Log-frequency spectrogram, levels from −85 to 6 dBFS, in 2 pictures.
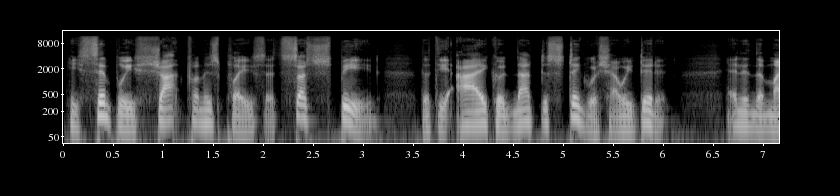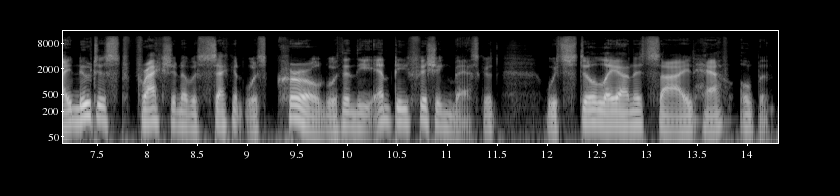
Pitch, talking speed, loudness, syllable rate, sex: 95 Hz, 175 wpm, -24 LUFS, 4.5 syllables/s, male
